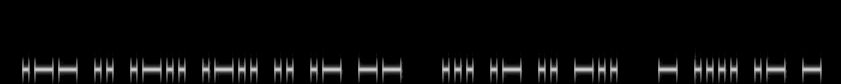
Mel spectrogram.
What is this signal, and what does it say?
Morse code, heard as a keyed tone, about 20 wpm, 700 Hz. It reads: WILLIAM SAID THAT
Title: Pangram Challenge v2 - 20wpm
